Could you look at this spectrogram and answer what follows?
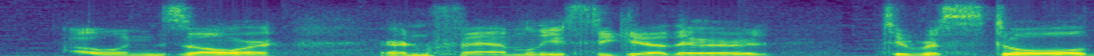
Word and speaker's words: Hohenzollern: It's, I believe it's pronounced Hohenzollern. Hohenzollern and families together to restore the monarchy.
